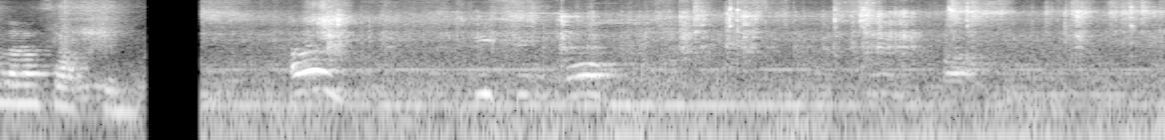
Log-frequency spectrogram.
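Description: A shopping cart rattles as it rolls along.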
